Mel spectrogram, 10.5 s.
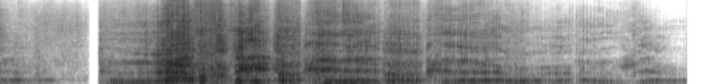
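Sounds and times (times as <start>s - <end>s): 
leopard growling: 0.0s - 10.3s.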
